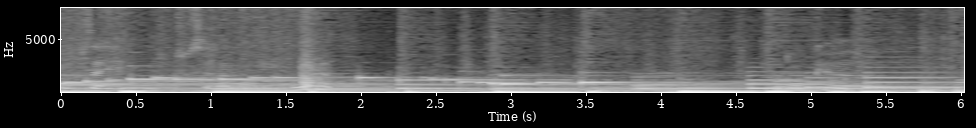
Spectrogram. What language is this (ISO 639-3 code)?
fra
